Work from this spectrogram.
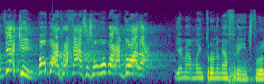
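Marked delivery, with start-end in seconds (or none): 0.0-2.3 angry. Retold or imitated. Grabbing daughter to leave.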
